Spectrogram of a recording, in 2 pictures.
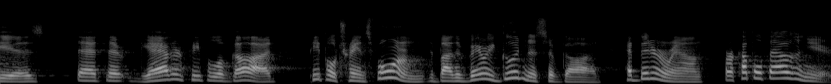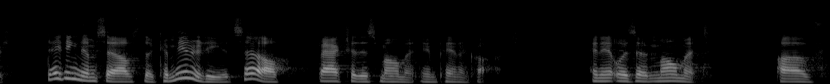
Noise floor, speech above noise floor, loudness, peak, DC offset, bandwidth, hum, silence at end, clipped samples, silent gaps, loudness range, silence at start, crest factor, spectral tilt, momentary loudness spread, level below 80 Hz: -85 dBFS; 49 dB; -36 LUFS; -16 dBFS; under 0.1%; 10 kHz; none; 0.1 s; under 0.1%; none; 9 LU; 0 s; 20 dB; -6 dB/octave; 14 LU; -90 dBFS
